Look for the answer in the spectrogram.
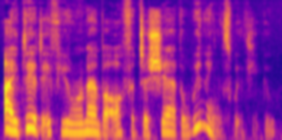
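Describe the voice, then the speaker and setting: A woman's voice: medium pitch, expressive, fast talker, warm tone, no echo, lightly acted. A woman playing a self-righteous, grudge-bearing office worker in a radio play, speaking in a prim, haughty way. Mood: prim, reproachful.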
